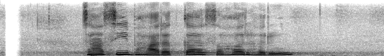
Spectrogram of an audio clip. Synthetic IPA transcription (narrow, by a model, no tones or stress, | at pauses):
d͡zʱãsibʱaɾʌt̪kasʌɦʌɾɦʌɾu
